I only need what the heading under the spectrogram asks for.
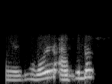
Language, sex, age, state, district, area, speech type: Assamese, female, 45-60, Assam, Dibrugarh, rural, conversation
